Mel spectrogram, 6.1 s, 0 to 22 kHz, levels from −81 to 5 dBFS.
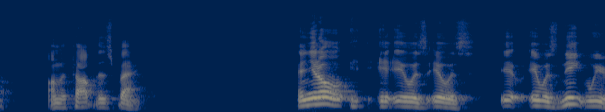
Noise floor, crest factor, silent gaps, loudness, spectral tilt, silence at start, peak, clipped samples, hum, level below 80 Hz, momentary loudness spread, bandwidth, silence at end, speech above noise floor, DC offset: -87 dBFS; 20 dB; none; -35 LUFS; -5.5 dB/octave; 0 s; -16 dBFS; under 0.1%; none; -86 dBFS; 15 LU; 13.5 kHz; 0 s; 52 dB; under 0.1%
